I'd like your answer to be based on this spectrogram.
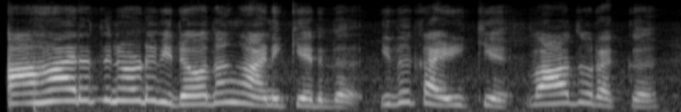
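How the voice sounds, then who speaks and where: A woman's voice: sits high, big pitch swings, normal speed, pushed and bright, exaggerated voice. Woman voicing a coaxing young ex-fiancée. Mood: pleading. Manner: pleading, coaxing. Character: young woman, pleading then scornful ex-fiancée.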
